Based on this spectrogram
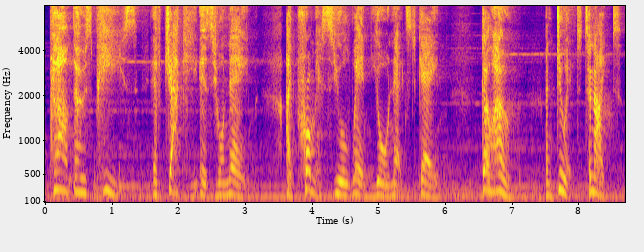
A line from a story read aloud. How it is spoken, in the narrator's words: A little old lady whispered aloud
